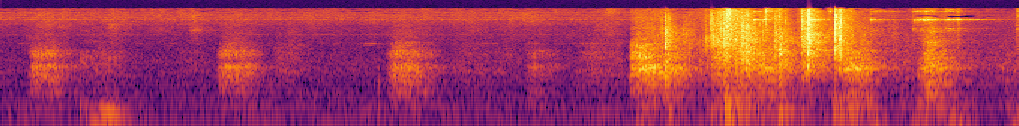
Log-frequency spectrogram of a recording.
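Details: Airedale Terrier barking indoors in a small room in the morning. Quiet human speech comes first, then a sudden run of loud, harsh, rapid barks over the last two seconds.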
